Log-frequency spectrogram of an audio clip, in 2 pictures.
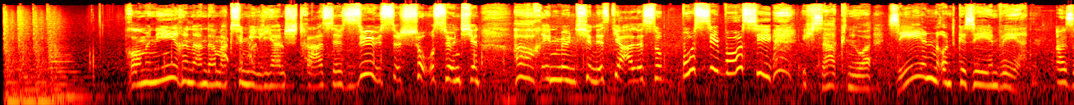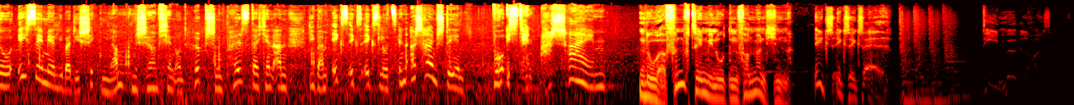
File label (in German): Spots, Szene, frauen; XXXLutz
